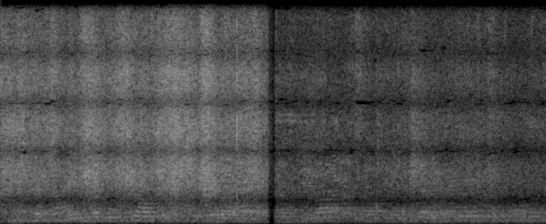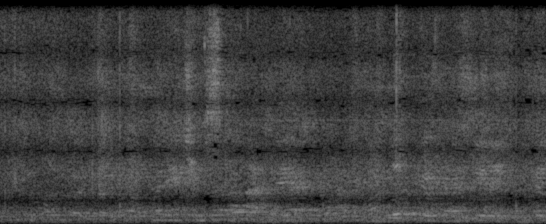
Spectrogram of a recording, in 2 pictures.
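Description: A crowd of people chatters in the distance, outdoors.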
